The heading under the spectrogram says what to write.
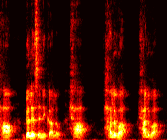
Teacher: तो वो हा साउंड ग्लोटल जो गले से निकलने वाली है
